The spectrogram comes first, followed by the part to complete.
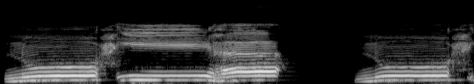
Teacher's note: So the length of nu, he, and ha should be exactly the same.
